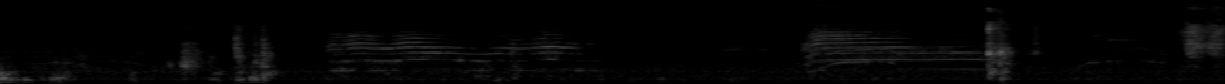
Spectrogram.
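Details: Mother cat with kittens in a box inside a cage at dinner time, meowing at a person bringing food: two long drawn-out harmonic meows, then a shorter rising one, amid clattering and soft handling noises.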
